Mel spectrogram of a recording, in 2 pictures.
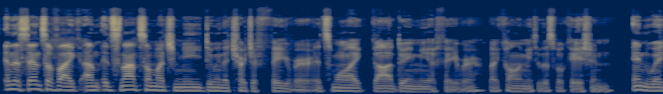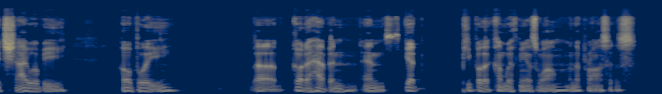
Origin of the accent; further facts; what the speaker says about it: Mexico; moved away; back in my hometown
